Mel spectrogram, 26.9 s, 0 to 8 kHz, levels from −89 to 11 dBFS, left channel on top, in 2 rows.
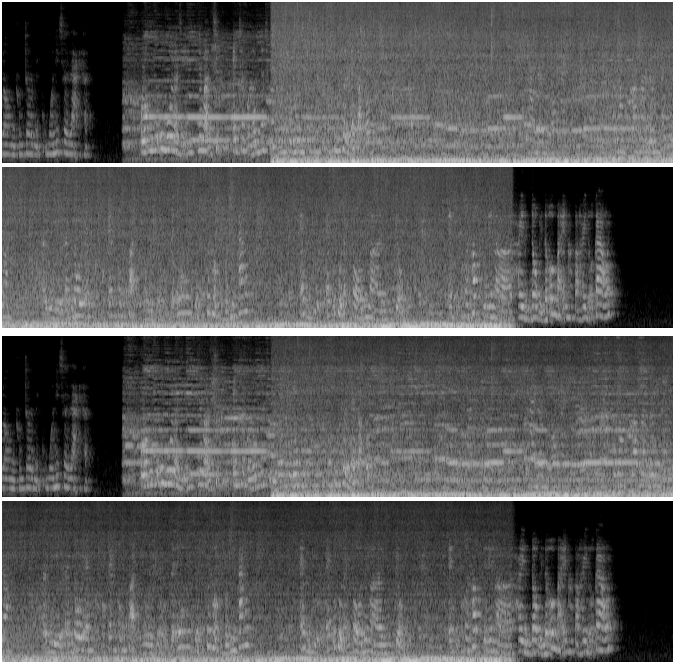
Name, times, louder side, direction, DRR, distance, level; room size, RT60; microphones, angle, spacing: voice 1, 0.0-1.7 8.8-12.3 19.5-19.8, equal, 5° left, 1 dB, 1.8 m, -37 dB
sound 1, 2.4-13.4, right 1 dB, 40° right, 3.4 m, -30 dB
voice 2, 2.8-7.4 12.2-13.6 14.2-15.2 15.5-18.4 19.4-21.8 22.3-25.6, equal, 90° left, -3 dB, 4.0 m, -28 dB
sound 2, 5.4-23.6, left 2 dB, 40° left, 0.6 m, -22 dB
9.7 x 3.5 x 6.3 m, 0.38 s
head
